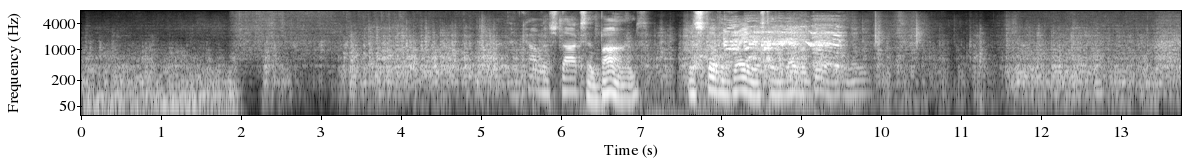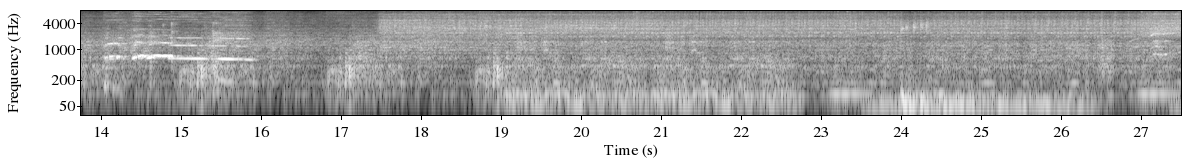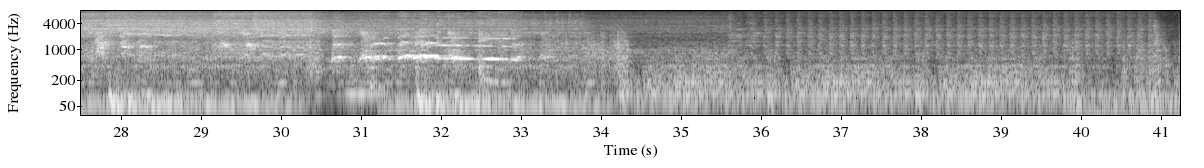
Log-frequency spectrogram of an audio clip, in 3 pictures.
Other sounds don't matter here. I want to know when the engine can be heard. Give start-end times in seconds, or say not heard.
17.4-41.1.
